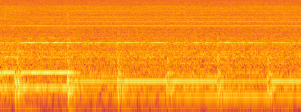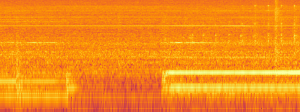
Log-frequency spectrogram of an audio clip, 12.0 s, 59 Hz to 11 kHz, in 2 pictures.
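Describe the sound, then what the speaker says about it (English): A Creality K2 Plus 3D printer homing its self-leveling bed: a steady motor hum with regular ticking steps and shifts in pitch as the axes move, fairly loud and close with no speech. "watch what happens when I home the K2 Plus"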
